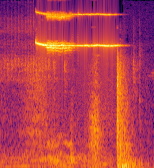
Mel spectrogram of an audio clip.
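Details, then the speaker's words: BMX bike rim brakes give a loud, piercing high-pitched squeal for about a second and a half, ending in a scuff, before a zip-tie fix. "you ever had a set of brakes that squeak really loud and annoying well today I'm gonna show you a trick that I've learned over the years so your brakes never squeak again"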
